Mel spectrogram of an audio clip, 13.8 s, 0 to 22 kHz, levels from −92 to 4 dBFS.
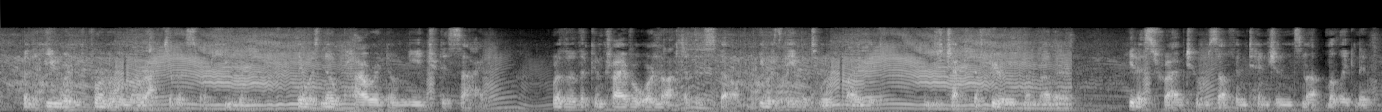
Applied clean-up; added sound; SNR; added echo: none; Motorcycle; 4 dB; reverberation time 0.3 s.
